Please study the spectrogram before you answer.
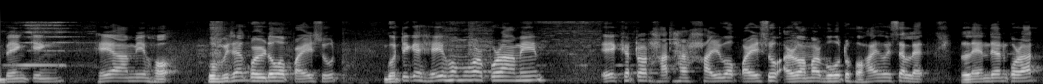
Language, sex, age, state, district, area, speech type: Assamese, male, 18-30, Assam, Dibrugarh, rural, spontaneous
